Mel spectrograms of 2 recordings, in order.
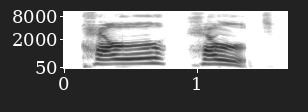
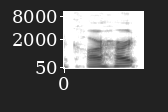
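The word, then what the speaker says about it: Carhartt: carart carart yes it's it feels weird to like overly emphasize there's two RS in that word and you pronounce you want me to roll my RS now no I just want you to pronounce either of the two car heart feel better it was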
